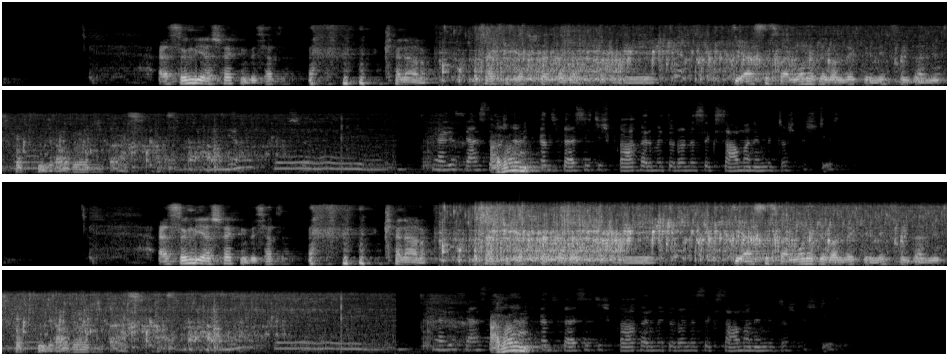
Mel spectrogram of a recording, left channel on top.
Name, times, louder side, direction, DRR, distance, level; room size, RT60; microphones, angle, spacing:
voice 1, 0.9-6.6 6.9-7.0 7.3-11.2 13.6-13.8 14.3-14.7, right 2 dB, 35° right, 0.8 m, -27 dB
Toilet flush, 4.4-13.0, right 7 dB, 85° right, 0.9 m, -26 dB
voice 2, 6.7-7.1 11.7-11.9 12.3-12.7 13.7-17.8, left 4 dB, 40° left, 0.9 m, -40 dB
sound 1, 8.6-10.6 11.2-13.6 13.9-14.0, equal, 25° left, 1.3 m, -41 dB
28.5 x 13.5 x 8.7 m
head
